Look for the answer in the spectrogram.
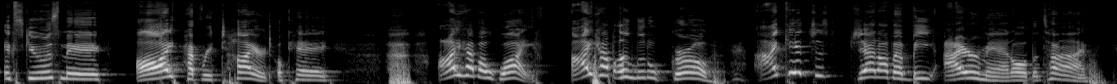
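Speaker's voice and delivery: loud, emphatic mock indignation; indignant refusal. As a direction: protest firmly, leaning on key words. Iron Man indignantly refuses.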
